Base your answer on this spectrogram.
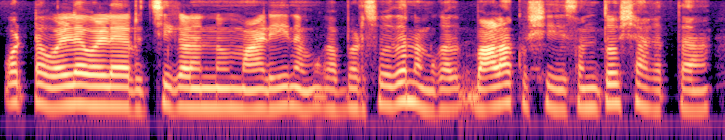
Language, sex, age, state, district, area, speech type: Kannada, female, 30-45, Karnataka, Koppal, urban, spontaneous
